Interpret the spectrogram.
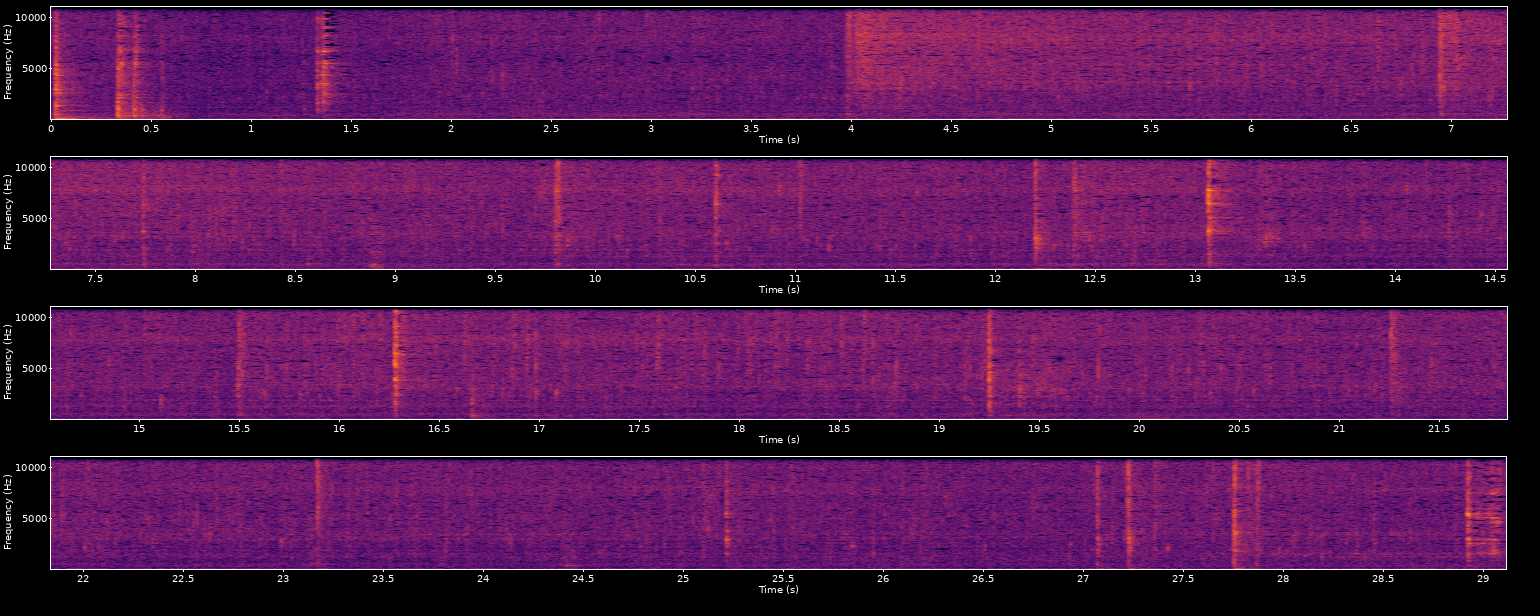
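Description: Tomato puree and onions frying in hot oil in a metal stew pot: a steady sizzle that grows louder about four seconds in. Scattered clicks of a spoon against the pot as the stew base is stirred.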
